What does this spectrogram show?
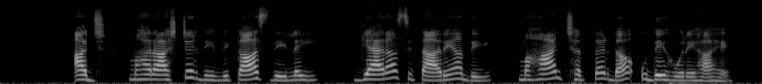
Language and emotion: Punjabi, neutral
